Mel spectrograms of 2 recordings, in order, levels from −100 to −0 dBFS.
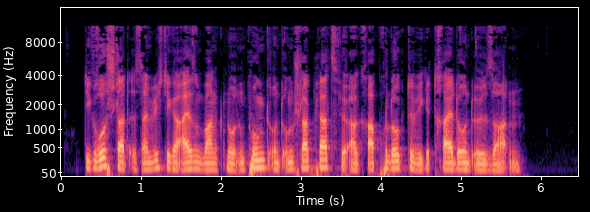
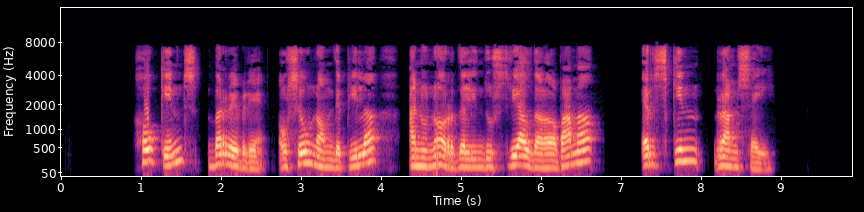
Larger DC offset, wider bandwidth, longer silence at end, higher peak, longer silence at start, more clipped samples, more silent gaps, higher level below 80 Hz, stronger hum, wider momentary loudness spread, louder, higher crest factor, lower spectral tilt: neither; first, 11.5 kHz vs 7.8 kHz; second, 0.75 s vs 1 s; about the same, -2 dBFS vs -2 dBFS; second, 0.3 s vs 0.95 s; neither; second, none vs 4.25-4.35 s, 6.79-7.25 s, 8.09-8.16 s; first, -40 dBFS vs -54 dBFS; neither; second, 6 LU vs 10 LU; second, -20 LUFS vs -16 LUFS; about the same, 18 dB vs 14 dB; first, -7 dB/octave vs -5.5 dB/octave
